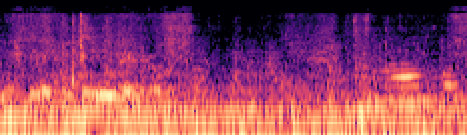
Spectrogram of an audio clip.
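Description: Indistinct chatter of passengers jostling in a crowded train coach, a steady murmur of several voices with no words standing out.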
